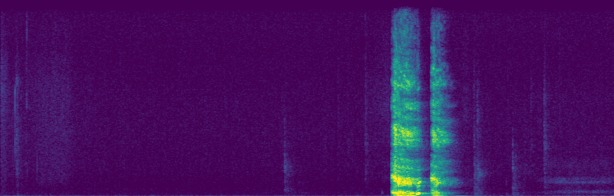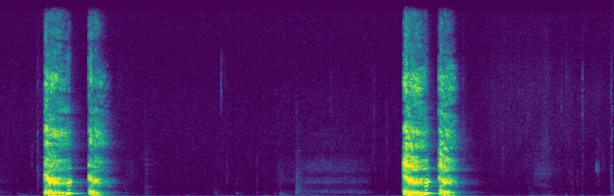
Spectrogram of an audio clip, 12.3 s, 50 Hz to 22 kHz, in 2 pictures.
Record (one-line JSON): {"three_cough_length": "12.3 s", "three_cough_amplitude": 7179, "three_cough_signal_mean_std_ratio": 0.26, "survey_phase": "beta (2021-08-13 to 2022-03-07)", "age": "18-44", "gender": "Female", "wearing_mask": "Yes", "symptom_fatigue": true, "symptom_fever_high_temperature": true, "symptom_onset": "3 days", "smoker_status": "Never smoked", "respiratory_condition_asthma": false, "respiratory_condition_other": false, "recruitment_source": "Test and Trace", "submission_delay": "2 days", "covid_test_result": "Positive", "covid_test_method": "RT-qPCR", "covid_ct_value": 18.8, "covid_ct_gene": "ORF1ab gene", "covid_ct_mean": 19.0, "covid_viral_load": "580000 copies/ml", "covid_viral_load_category": "Low viral load (10K-1M copies/ml)"}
